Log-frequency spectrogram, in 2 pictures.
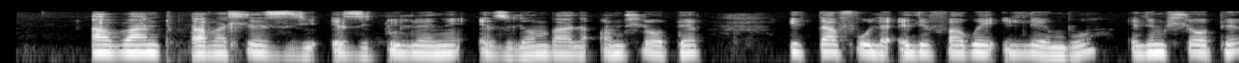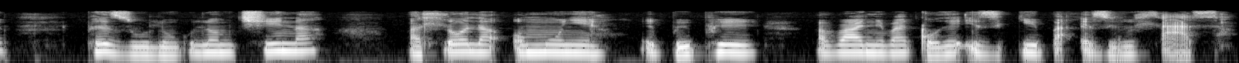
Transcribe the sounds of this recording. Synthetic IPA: aβantʼuaβaɬezijɔezitʼulweniezilom̩βalaʔom̩ɬɔpʰɛ | itʼafulaʔelifaɣwɛʔilembʱu | elim̩ɬɔpʰɛ | pʰezuluɣulom̩t͡ʃʼiːna | βaɬɔlaomuɲɛ | ḭb̥ʱipʰi | a̰βaɲɛβaɡ͡ǃʱɔɣɛʔizikʼipʼa̰ʔḛziluɬa̰ːsḁ

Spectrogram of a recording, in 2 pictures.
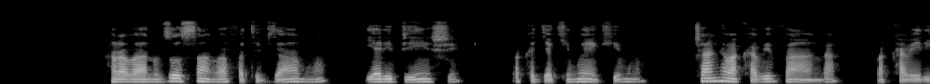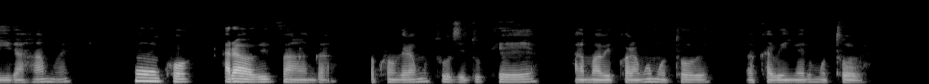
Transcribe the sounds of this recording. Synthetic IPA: haɾaβaːn̥huzo̞ːsaːŋɡaβafatʰivjaːmŋe | jaɾivjiːnʃi | βakʰaɟakʰimŋekʰimŋe̞ | t͡ʃaːŋɦe̞βakʰaβivaːŋɡa | βakʰaβiɾiɾaɦamŋe̞ | ŋ̥uːkʰo̞ | haɾaːβaβivaːŋɡa | βakʰo̞ːŋɡe̞ɾamŋutʰuzidukʰe̞ːja | hamaβikʰo̞ɾamŋemutʰo̞βe̞ | βakʰaβiɲwaɾumutʰo̞βe

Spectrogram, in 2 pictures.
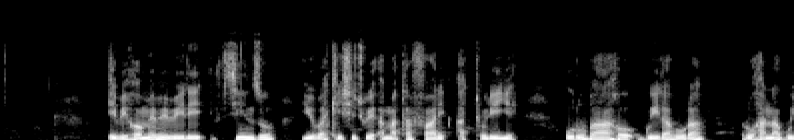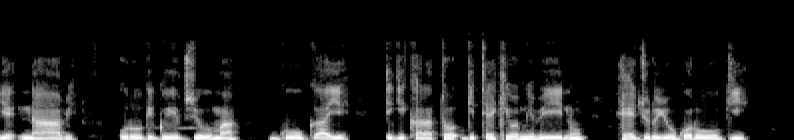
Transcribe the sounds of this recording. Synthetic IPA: iβiɦo̞me̞βiβiɾivjinzu | juːβakiʃid͡ʒɡwe̞ʔamatafaɾiatʰuɾije | uɾuβaɦo̞ɡwiːɾaβuɾa | ɾuɦanaɡuje̞naːβi | uɾuːɡiɡwiːvjuːma | ɡuːɡaje̞ | iɡikʰaɾato̞ɡitʰe̞kʰewemŋiβiːn̥hu | he̞ːd͡ʒuɾujuːɡwo̞ɾuːɡi

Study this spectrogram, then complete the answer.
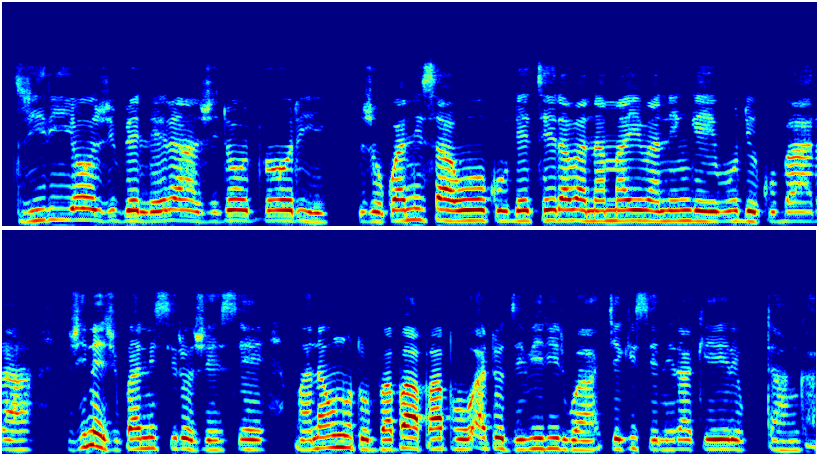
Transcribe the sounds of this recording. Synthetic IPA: d͡zirijoʐibʱe̞ɮe̞ɾaʐiɗo̞ɗori | ʐo̞kwanisawo̞kuɗe̞t͡se̞ɾaʋanamaiʋane̞ŋɡe̞ʋo̞ɗekuɓaːɾa | ʐine̞ʐikwanisiɾo̞ʐe̞ːse̞mwanauno̞to̞b͡vapapapo̞ato̞d͡ziʋiɾirwat͡ʃe̞kise̞niɾake̞ɾe̞ku̥taːŋɡa

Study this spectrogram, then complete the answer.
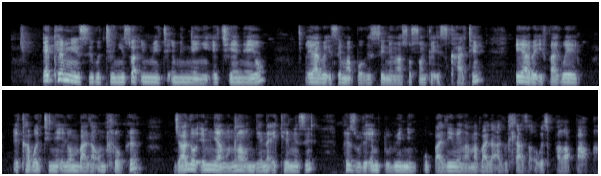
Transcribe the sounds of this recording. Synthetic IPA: ɛkʰemisiɣutʰeŋiswaʔimitʰiemineŋiʔet͡ʃʼijɛnɛjɔ | ɛ̰jaβɛisɛmab̥ʱoɣisiniŋasɔsɔŋkʼɛḭsi̥kʰatʰi | ɛjaβɛifaɣwɛ | ɛkʰaβetʰiniʔɛ̰lom̩βalaʔo̰m̩ɬɔːpʰɛ | nd͡ʒʱalɔʔemiɲaŋwɛŋ͡ǁauŋɛnaikʰemisi | pʰezuluem̩d̥ʱulwiniɣub̥ʱaliwɛŋamaβala̰aluɬaza̰ɔ̰ɣwesi̥b̥ʱaɣab̥ʱaːɣa

